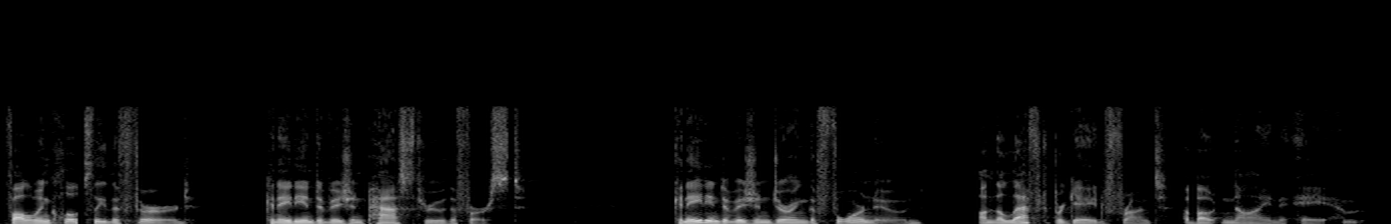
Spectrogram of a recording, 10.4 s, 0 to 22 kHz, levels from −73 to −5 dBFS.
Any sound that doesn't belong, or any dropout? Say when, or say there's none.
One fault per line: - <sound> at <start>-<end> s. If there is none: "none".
- dropout at 0.6-0.6 s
